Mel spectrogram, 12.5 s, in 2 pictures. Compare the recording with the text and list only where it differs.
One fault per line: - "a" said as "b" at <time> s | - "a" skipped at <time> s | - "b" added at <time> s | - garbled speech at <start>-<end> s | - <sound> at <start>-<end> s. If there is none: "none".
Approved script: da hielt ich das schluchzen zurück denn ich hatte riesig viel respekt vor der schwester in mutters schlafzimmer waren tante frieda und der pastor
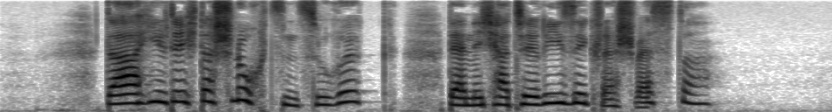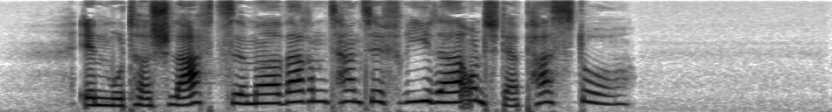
- "viel respekt vor" skipped at 4.5 s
